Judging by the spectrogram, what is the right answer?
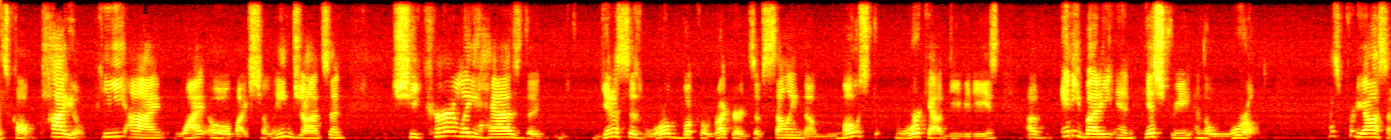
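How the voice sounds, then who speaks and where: A man speaks at a fairly high pitch in an enthusiastic tone. His pitch swings very widely and his loudness shifts in big swings. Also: moderate pace. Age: 60s. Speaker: fitness coach. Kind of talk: casual promotional video talk. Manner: halting, many fillers.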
